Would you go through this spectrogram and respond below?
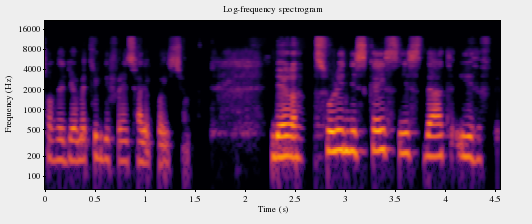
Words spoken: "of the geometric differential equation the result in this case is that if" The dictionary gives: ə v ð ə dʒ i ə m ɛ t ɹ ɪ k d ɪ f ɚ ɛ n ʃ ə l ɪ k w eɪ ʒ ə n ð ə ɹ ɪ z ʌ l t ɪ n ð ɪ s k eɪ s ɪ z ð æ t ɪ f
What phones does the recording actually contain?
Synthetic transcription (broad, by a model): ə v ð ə dʒ i ə m ɛ t ɹ ɪ k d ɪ f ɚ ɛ n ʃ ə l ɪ k w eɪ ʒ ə n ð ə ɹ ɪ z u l ɪ n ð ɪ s k eɪ s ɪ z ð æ t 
